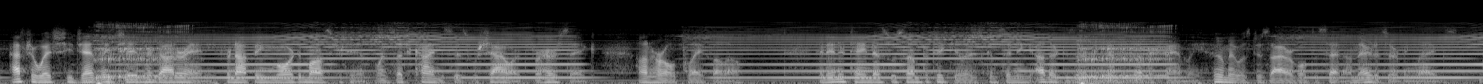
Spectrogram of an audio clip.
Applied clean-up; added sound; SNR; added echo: none; Bowed string instrument + Burping, eructation; 1 dB; none.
